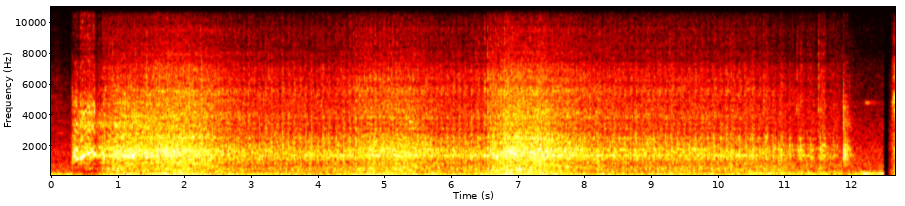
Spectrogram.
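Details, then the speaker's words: Rusi 125 scooter fitted with an MEO sporty pulley set: it catches and settles into an even, quiet idle with no knocks, rattles or grinding from the belt drive. "Kasi malakas kumain ng pulley kapag maluwag na yan, fix siya tahimik na ang andar niya."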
